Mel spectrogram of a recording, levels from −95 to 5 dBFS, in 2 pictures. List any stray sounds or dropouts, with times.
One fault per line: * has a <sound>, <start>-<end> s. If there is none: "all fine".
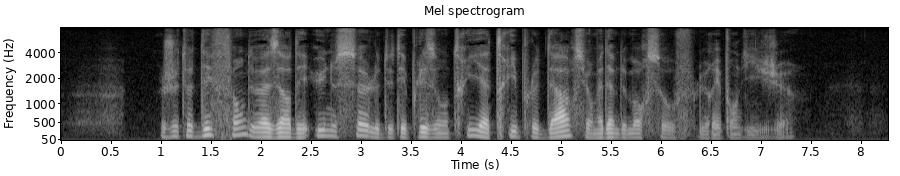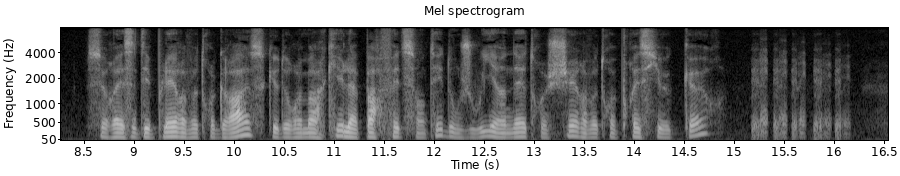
* has a laugh, 15.2-16.2 s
